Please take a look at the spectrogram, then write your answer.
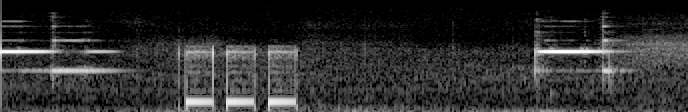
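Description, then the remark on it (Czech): Electronic telephone beeps as a caller's phone call connects to a studio: a high two-tone chirp, then three quick evenly spaced lower beeps, followed by another bright tone. Clear, with no talking. “A máme tady telefon, takže přijímám.”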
